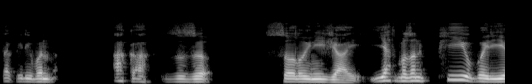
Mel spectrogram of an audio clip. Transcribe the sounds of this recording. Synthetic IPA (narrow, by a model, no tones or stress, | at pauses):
t̪ɐkɾiːbɐn | ɐkʰɐk̚zɨzɨ | səːloːjniʒaːj̰jɐt̪mɐzɐnpʰiːbɐɾij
